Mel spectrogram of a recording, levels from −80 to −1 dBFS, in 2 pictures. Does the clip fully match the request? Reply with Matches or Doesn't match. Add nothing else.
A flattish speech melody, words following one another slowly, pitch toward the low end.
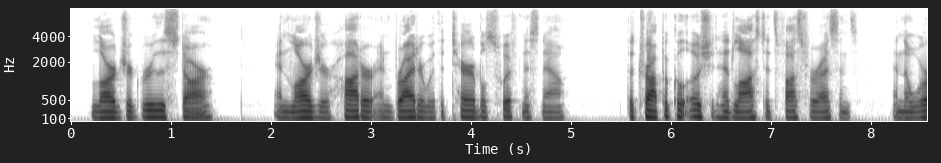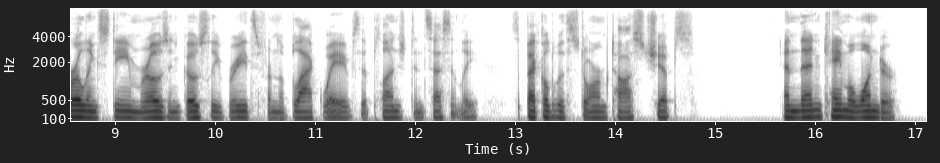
Doesn't match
